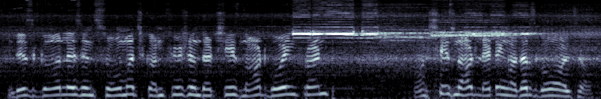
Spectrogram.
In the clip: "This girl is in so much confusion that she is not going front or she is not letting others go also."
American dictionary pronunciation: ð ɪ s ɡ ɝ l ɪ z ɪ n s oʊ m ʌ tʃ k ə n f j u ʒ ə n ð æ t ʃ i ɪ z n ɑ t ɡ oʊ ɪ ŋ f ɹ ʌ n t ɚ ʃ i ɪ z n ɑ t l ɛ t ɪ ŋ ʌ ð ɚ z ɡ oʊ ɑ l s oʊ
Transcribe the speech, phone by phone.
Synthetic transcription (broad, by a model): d ɪ s ɡ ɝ l ɪ z ɪ n s oʊ m ʌ tʃ k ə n f j u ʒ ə n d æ t ʃ i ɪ z n ɑ t ɡ oʊ ɪ ŋ f ɹ ʌ n t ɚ ʃ i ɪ z n ɑ t l ɛ t ɪ ŋ ʌ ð ɚ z ɡ oʊ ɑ l s oʊ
